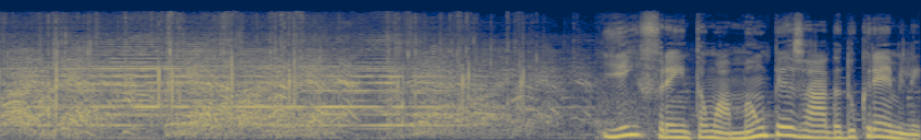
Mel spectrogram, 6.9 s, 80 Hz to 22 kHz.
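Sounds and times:
crowd of protesters shouting against the war in the street in Russia: 0:00.0 - 0:04.6
speech: 0:04.6 - 0:06.8.

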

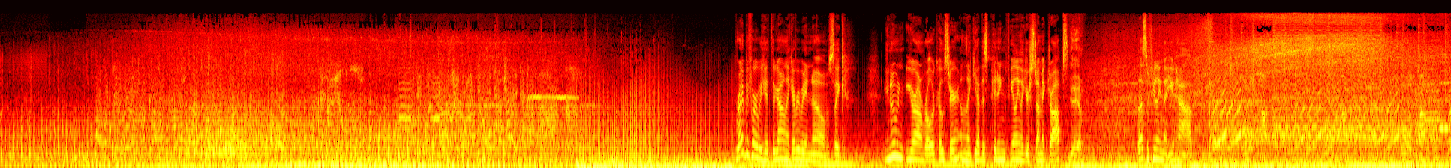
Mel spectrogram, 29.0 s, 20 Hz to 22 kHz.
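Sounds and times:
helicopter on a mission in Afghanistan, rotor chop: 0:00.0 - 0:16.3, 0:19.9 - 0:29.0
helicopter engine whine: 0:00.0 - 0:29.0
faint tonal beeps: 0:06.9 - 0:11.6, 0:28.0 - 0:29.0
speech: 0:14.8 - 0:17.0, 0:17.7 - 0:21.9, 0:22.8 - 0:24.4.

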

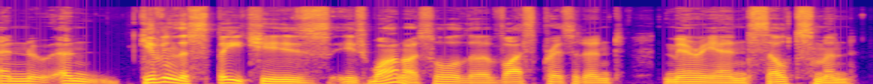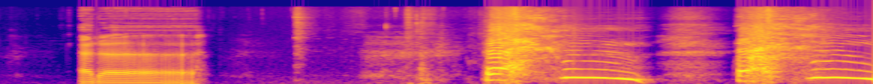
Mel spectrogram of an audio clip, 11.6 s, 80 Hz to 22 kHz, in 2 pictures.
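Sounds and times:
speech: 0:00.0 - 0:07.2, 0:08.5 - 0:11.6
faint breaths: 0:07.3 - 0:09.0
person sneezing: 0:08.6 - 0:11.6.

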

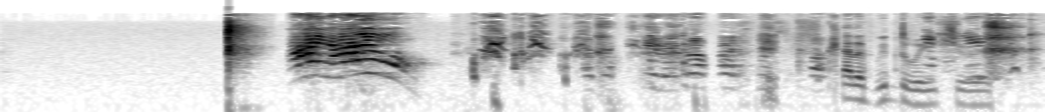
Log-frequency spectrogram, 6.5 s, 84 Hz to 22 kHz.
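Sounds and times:
sharp slap on a person's face: 0:01.4 - 0:01.7
laughter: 0:02.9 - 0:06.5
speech: 0:05.3 - 0:06.5.

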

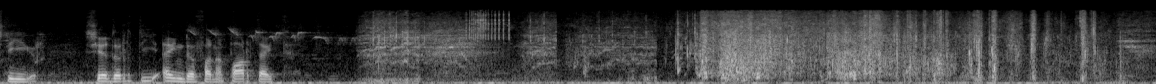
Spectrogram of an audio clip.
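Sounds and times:
speech: 0:00.0 - 0:03.0
angler's fishing reel clicking and whirring as a carp is wound in: 0:03.6 - 0:06.6
water splashing and sloshing as a carp is scooped into a net: 0:05.2 - 0:11.4.

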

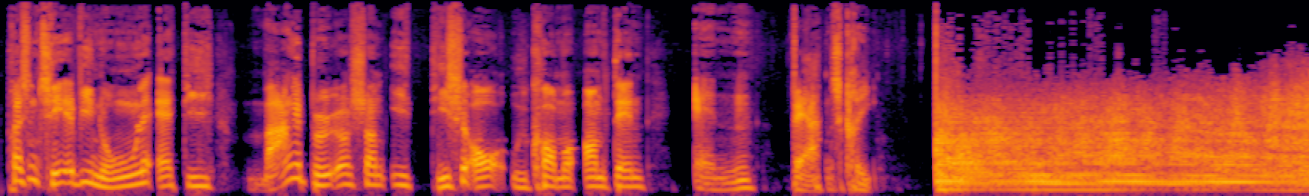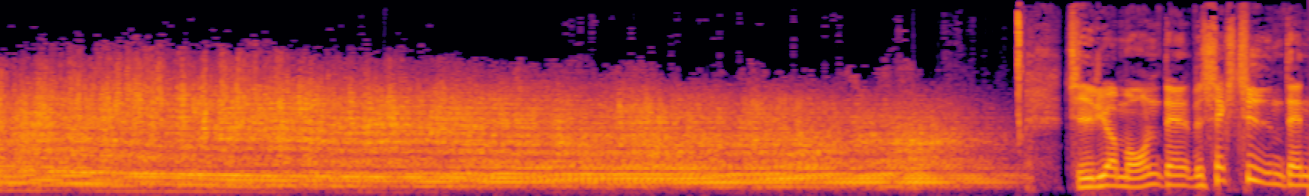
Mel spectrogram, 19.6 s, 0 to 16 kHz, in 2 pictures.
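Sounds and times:
speech: 0:00.1 - 0:06.6, 0:17.9 - 0:19.6
German Heinkel 111 piston-engined bomber flying overhead: 0:07.0 - 0:17.8.

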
